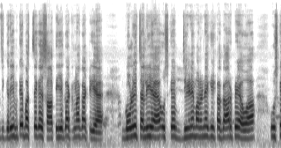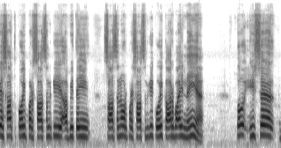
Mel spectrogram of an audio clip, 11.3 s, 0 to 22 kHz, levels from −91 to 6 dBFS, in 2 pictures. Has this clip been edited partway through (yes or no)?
no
